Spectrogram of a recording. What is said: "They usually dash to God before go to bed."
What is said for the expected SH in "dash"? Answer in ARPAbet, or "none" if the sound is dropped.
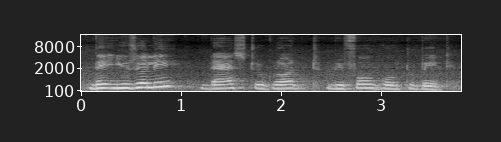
S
